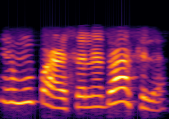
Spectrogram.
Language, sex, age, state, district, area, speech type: Assamese, female, 30-45, Assam, Majuli, urban, conversation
